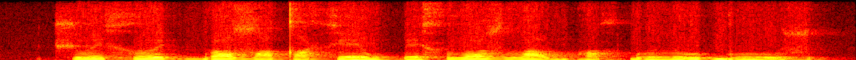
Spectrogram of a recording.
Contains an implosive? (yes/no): yes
